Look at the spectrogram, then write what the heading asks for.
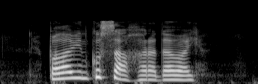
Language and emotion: Russian, positive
